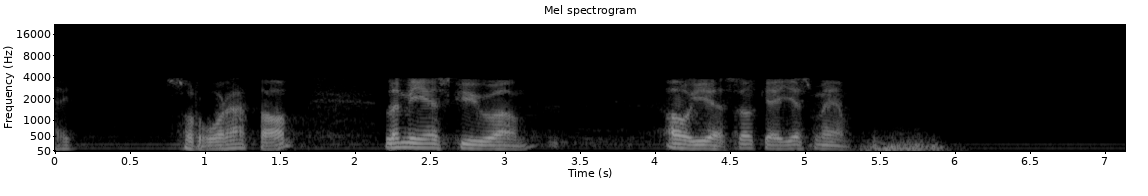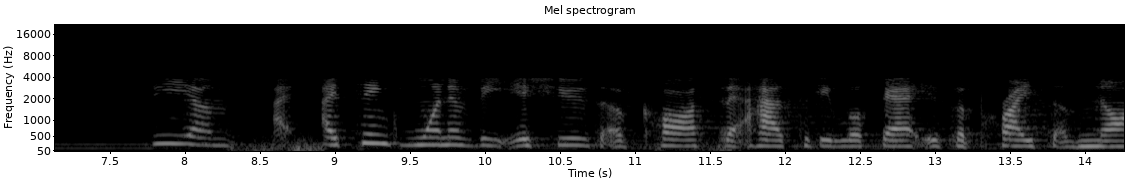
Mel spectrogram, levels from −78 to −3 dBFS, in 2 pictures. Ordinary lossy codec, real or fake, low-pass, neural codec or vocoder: AAC, 16 kbps; real; 7.2 kHz; none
